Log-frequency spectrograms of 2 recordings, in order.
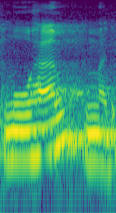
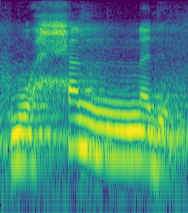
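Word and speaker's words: محمد: Orang banyak menyebutkannya dengan sepele. Bilangnya apa? Muhammad. Padahal Muhammad dengan ha yang keluar dari tengah tenggorokan, posisinya coba dipegang. Ada jakunnya enggak? Enggak ya. Kalau ada jakunnya berarti ada yang nyamar. Ya, di sini di al-halq, wasatul halqi, tengah tenggorokan.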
